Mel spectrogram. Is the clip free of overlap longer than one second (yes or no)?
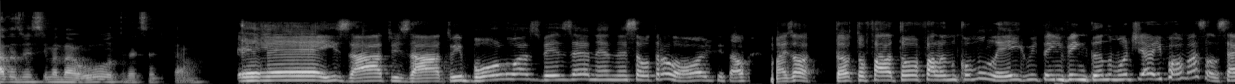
yes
